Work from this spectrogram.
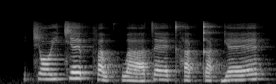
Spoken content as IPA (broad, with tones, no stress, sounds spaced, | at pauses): t͡ɕ ɔː˦˥ j t͡ɕ ɛː˥˩ p̚ f a˨˩ w kʰ w aː˩˦ t ɛː˧ kʰ a˨˩ k̚ t a˨˩ k̚ j ɛː˦˥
